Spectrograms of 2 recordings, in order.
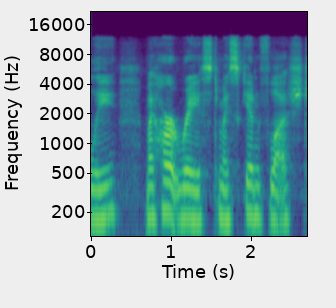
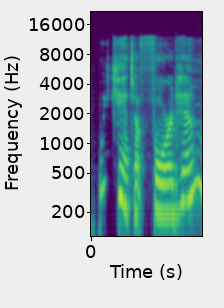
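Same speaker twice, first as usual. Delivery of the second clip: mother arguing; 4 semitones higher, 8 dB louder than usual. Retold or imitated. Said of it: "my mother had argued".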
